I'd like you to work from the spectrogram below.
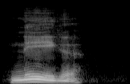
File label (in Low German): "neege", kaevels platt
